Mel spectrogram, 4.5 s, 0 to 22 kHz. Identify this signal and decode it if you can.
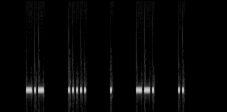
Morse code, heard as a keyed tone, about 30 wpm, spaced as for 14 wpm, 700 Hz. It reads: K5EGI
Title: USA Call Signs - 5 Characters - 4x Character Spacing - 30wpm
